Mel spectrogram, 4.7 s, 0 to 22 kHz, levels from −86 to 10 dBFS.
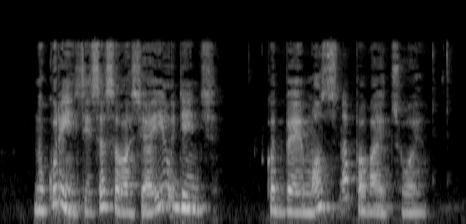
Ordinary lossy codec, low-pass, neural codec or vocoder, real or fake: Opus, 64 kbps; 10.8 kHz; none; real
